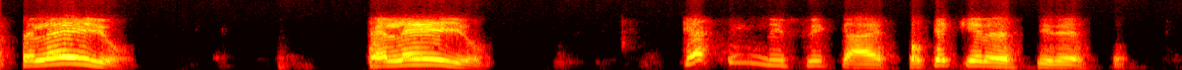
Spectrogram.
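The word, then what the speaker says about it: τελειόω: Cuando nosotros investigamos acerca del término perfeccionar, nos encontramos con un verbo griego que se pronuncia teleio.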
